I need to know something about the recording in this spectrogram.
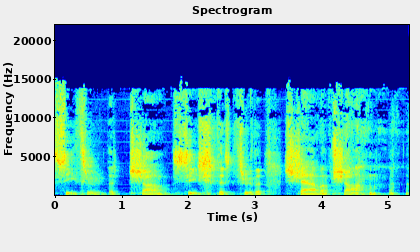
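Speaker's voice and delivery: very slow, drawn-out, playful, laughing drawl.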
